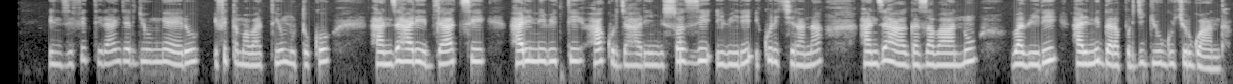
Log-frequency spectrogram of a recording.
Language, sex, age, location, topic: Kinyarwanda, female, 18-24, Kigali, health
